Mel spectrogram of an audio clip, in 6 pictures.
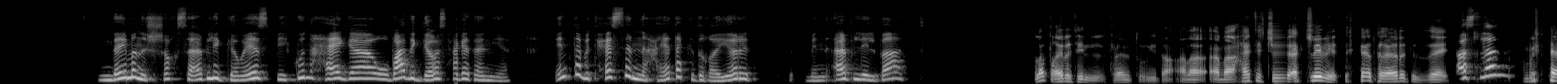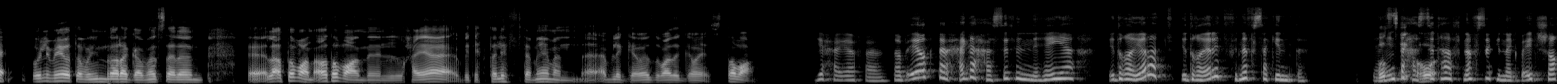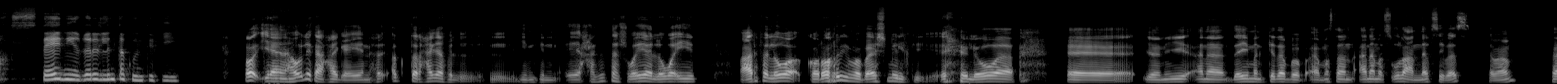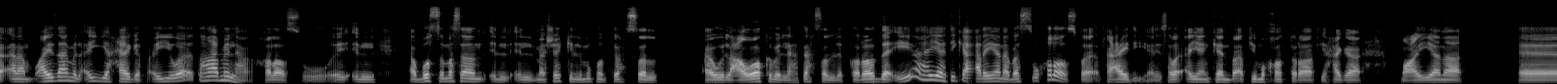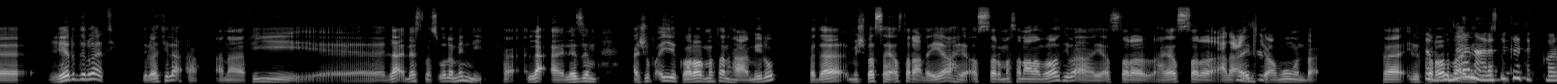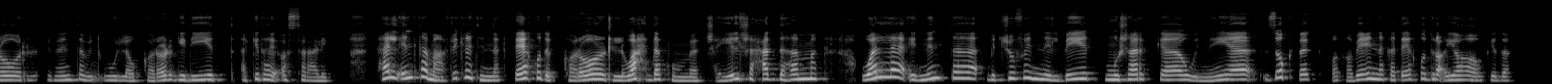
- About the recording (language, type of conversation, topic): Arabic, podcast, إزاي حياتك اتغيّرت بعد الجواز؟
- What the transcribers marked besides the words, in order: tapping; laughing while speaking: "اتشقلبت، اتغيرت إزاي قولي مِيَّة وتمانين درجة مثلًا"; stressed: "أصلًا؟"; chuckle; chuckle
